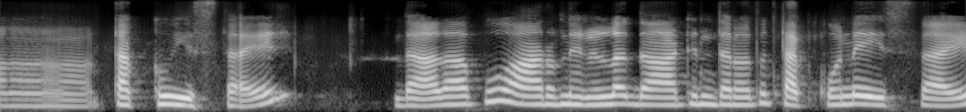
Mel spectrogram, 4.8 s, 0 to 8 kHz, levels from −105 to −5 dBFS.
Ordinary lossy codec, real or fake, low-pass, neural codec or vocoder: none; fake; none; codec, 16 kHz, 2 kbps, X-Codec, HuBERT features, trained on balanced general audio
